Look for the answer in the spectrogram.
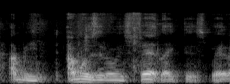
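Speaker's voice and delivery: ordinary talk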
